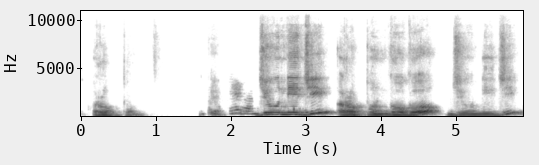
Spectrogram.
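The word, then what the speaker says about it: roppun: Rupun, You can't say Rokufun. It is Rokun. Okay. Rokufun is, you don't say it Rokufun, you say Ropun.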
